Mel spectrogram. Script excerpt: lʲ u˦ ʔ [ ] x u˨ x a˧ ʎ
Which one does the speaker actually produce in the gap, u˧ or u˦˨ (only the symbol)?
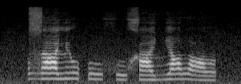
u˧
